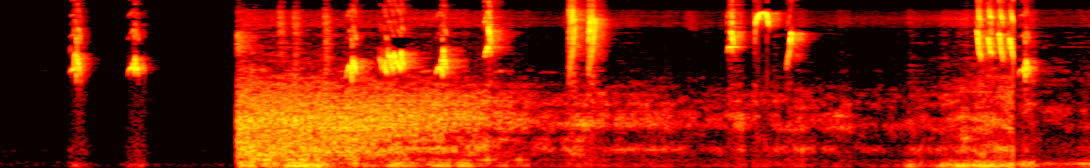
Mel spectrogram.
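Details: Brown-throated sunbird singing to provoke other sunbirds: scattered high chirps and trills, partly masked by a burst of broad rushing noise, with a quick cluster of sharp notes near the end.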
